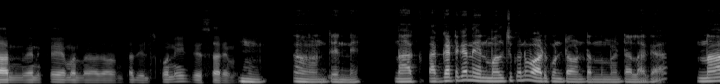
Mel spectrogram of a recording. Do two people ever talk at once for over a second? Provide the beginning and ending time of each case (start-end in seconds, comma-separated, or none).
none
